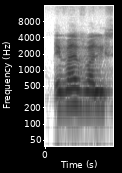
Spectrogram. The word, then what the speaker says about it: revivalist: For example, ability is stressed in BI, registration is stressed in GIS, and revivalist is stressed in VI.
